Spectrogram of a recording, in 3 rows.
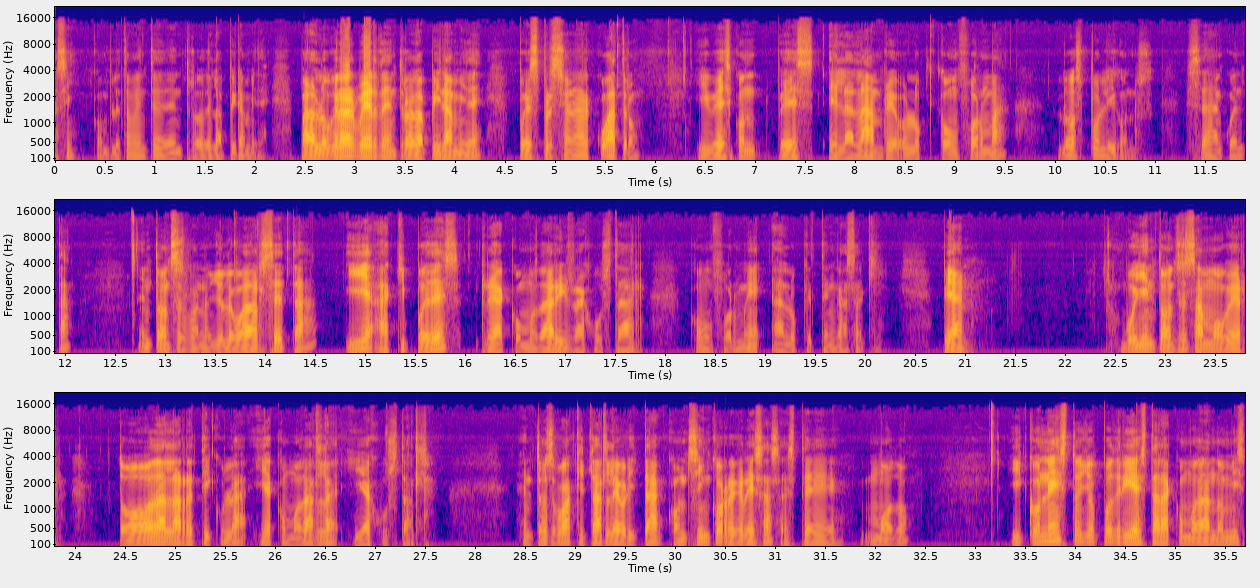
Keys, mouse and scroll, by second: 1.3 click, 8.3 alt+click, 11.6 alt+click, 12.8 alt+click, 14.7 alt+right click, 15.1 alt+click, 16.8 click, 23.1 click, 26.1 click, 27.1 click, 28.4 click, 28.4 r, 29.1 5, 33.5 alt+click, 34.0 alt+middle click, 35.6 alt+click.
